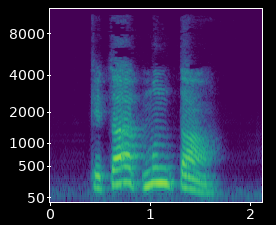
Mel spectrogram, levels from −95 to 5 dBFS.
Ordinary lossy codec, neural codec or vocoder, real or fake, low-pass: MP3, 48 kbps; codec, 24 kHz, 0.5 kbps, DualCodec; fake; 10.8 kHz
